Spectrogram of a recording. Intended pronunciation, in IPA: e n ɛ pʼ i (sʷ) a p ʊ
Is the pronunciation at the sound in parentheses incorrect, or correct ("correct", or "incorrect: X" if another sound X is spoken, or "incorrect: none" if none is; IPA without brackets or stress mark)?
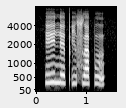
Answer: correct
